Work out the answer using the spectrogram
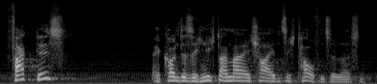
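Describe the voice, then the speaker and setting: A man preaching a sermon as pastor in a church service, passionate and shifting from loud to soft. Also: fairly high pitch, very animated, fairly quick, husky, in a large hall.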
